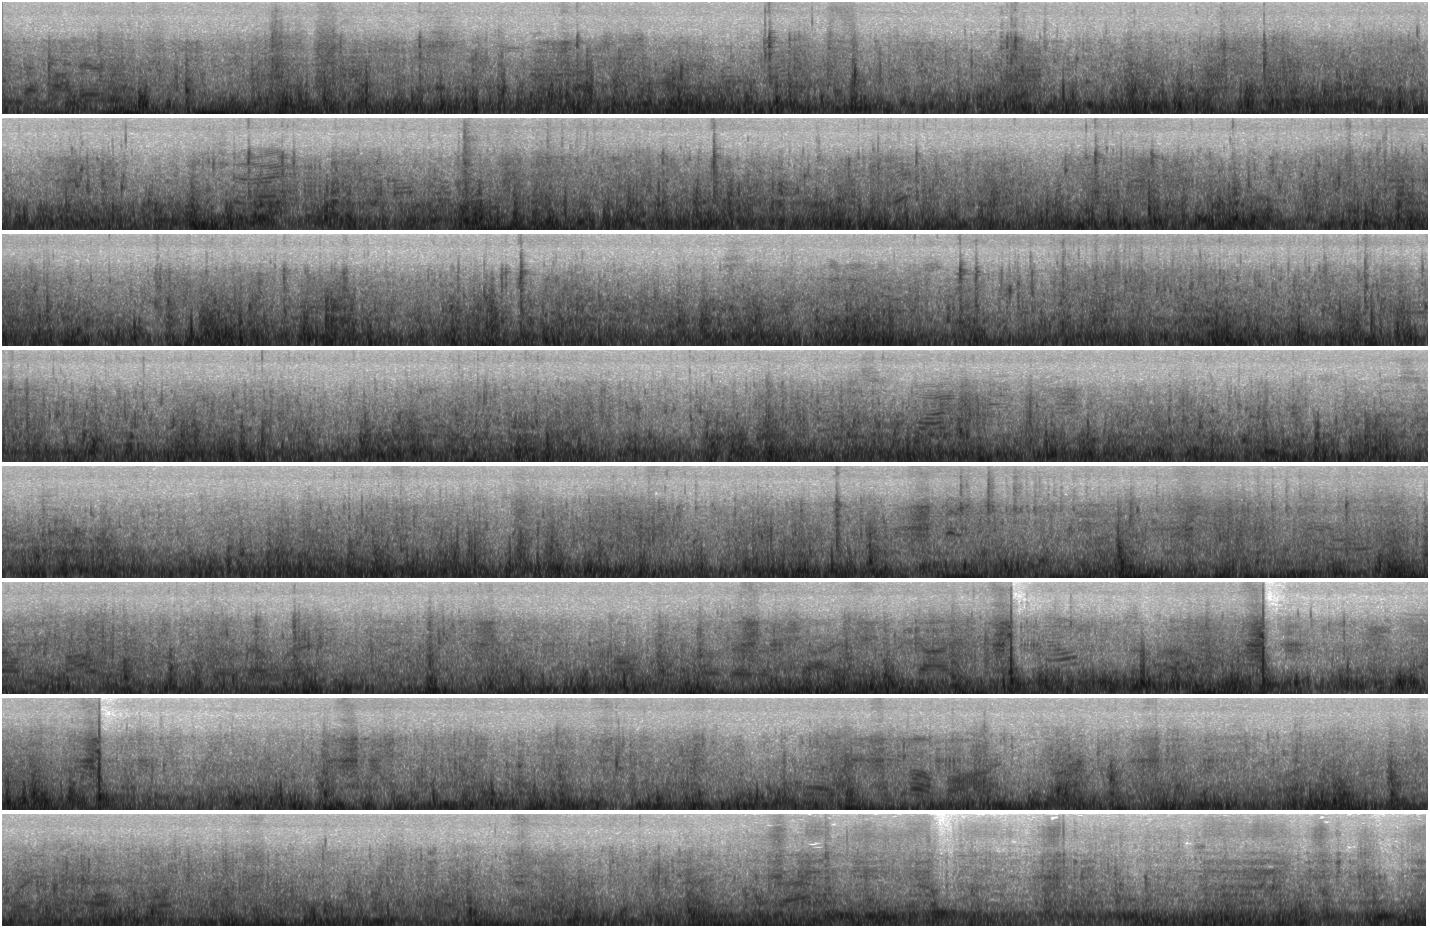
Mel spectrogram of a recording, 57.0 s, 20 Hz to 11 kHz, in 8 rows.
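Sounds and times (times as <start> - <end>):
water rushing along hull: 0.0 - 57.0
wind buffeting microphone: 0.0 - 57.0.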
